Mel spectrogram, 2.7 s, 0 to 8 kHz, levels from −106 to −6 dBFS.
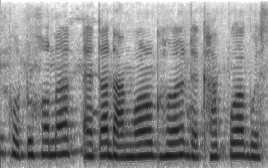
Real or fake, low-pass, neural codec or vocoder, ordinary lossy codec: fake; none; codec, 16 kHz, 2 kbps, FunCodec, trained on Chinese and English, 25 frames a second; none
